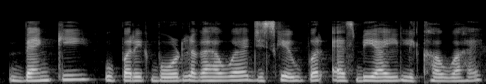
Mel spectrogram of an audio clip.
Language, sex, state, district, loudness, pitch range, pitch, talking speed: Hindi, female, Uttar Pradesh, Lalitpur, -19 LUFS, 170-190 Hz, 175 Hz, 170 wpm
